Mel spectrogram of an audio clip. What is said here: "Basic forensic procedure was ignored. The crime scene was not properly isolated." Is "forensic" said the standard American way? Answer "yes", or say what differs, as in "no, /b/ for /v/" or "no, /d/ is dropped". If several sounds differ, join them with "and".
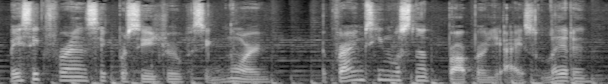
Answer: yes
